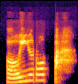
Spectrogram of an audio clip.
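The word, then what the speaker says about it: Europa: E U itu dibacanya o I. Jadi bacanya apa? Oi ropah.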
